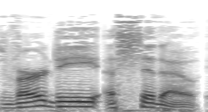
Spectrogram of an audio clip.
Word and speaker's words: Verde Acido: It's Verde Acido, A-C-I-D-O, and it's this limey green color with white interior, 89,000 kilometers, 2-liter twin spark inline four.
